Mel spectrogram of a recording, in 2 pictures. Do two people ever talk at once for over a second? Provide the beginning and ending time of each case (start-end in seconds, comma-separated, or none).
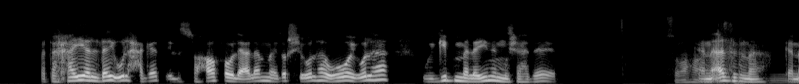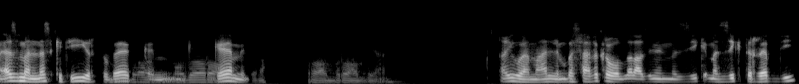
9.1-10.5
